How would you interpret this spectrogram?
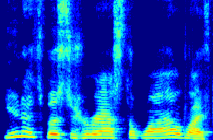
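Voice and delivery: high, mocking busybody voice; squeaky scolding impression of a nosy man; mock-whiny lecture; mimicking a scold. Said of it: "He's like".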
